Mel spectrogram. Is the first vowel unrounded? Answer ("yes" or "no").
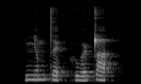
yes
